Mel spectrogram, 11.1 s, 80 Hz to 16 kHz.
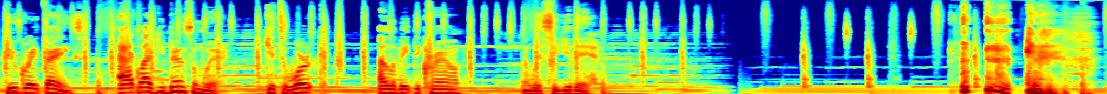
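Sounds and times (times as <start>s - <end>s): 
speech: 0.1s - 6.1s
person clearing throat: 9.5s - 11.0s.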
